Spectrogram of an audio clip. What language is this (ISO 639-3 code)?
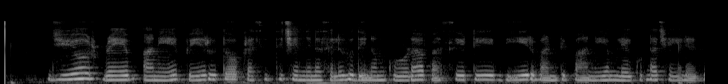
tel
